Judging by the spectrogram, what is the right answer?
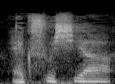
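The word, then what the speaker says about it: ἐξουσία: 안 된다 그런 거지요 여기 권한요 말이 헬라어로 엑수시아 발음하는데 우리 한글로 좀 더 이렇게 옮기면 전권이라고 얘기할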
